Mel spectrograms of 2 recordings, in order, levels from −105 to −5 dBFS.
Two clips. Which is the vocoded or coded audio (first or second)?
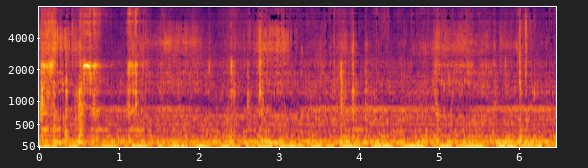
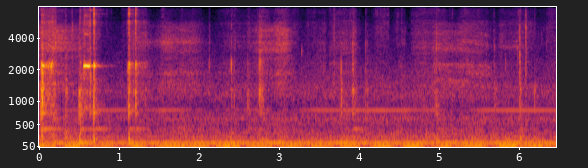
first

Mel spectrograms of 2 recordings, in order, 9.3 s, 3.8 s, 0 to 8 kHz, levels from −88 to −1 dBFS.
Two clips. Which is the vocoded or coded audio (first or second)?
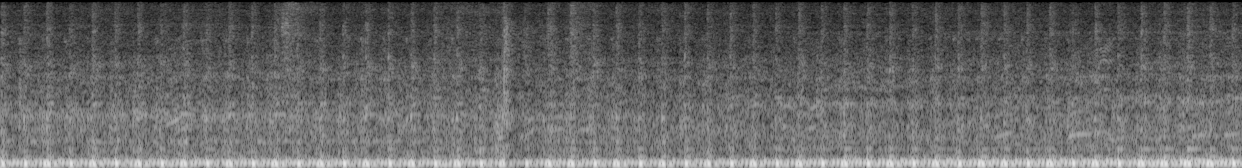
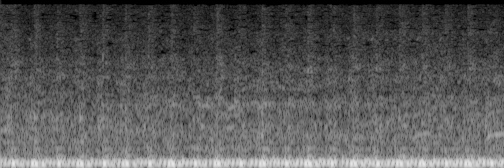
second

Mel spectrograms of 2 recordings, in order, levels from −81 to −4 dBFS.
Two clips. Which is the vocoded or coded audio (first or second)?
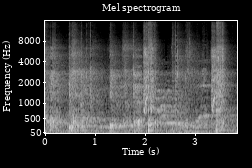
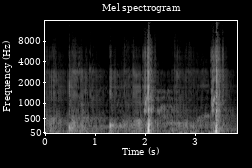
second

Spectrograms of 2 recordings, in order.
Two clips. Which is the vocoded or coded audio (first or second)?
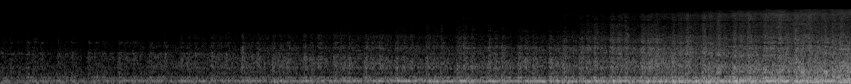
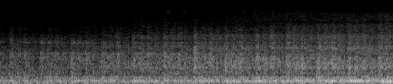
second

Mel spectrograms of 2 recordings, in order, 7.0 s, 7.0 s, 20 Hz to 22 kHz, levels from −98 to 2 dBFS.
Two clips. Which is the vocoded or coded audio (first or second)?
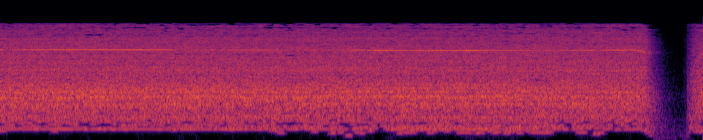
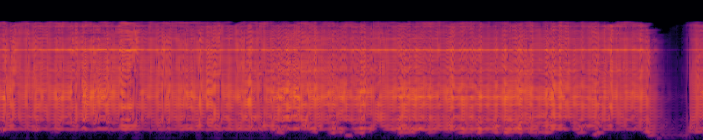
second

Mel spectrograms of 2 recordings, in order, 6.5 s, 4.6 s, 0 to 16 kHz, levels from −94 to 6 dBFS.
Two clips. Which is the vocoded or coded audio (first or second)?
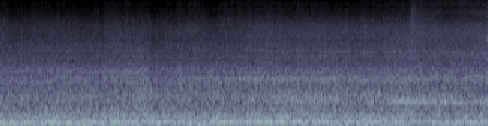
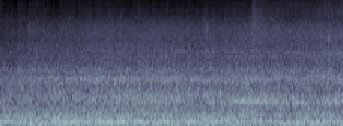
first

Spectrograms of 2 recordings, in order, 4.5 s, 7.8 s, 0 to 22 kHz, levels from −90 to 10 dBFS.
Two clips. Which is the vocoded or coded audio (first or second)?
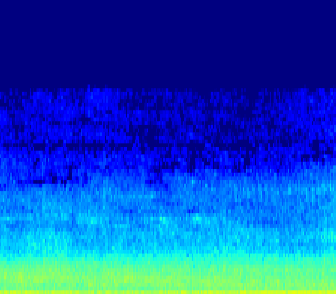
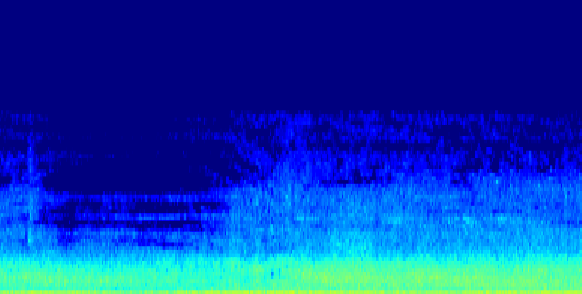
second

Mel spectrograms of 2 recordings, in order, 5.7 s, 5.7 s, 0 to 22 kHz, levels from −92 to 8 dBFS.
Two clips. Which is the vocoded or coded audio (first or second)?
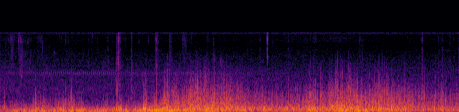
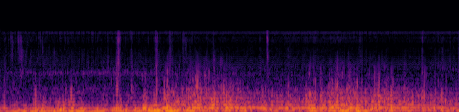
second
